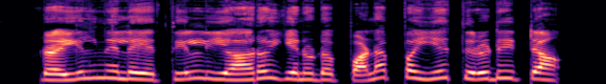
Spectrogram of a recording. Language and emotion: Tamil, sad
